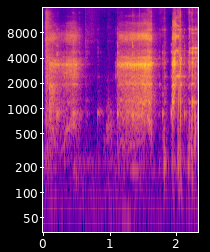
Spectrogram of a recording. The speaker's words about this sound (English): By the way, that's I have the loudest thing. Water bottle ever. Ready?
